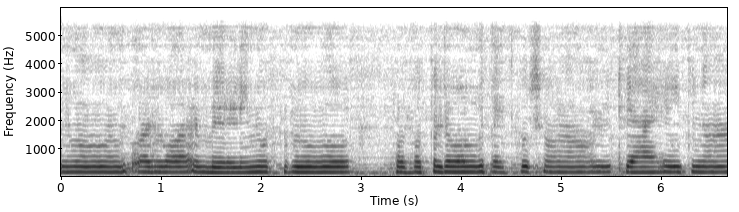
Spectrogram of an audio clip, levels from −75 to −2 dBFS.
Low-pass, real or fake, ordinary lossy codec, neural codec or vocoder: 5.4 kHz; fake; Opus, 64 kbps; codec, 24 kHz, 1 kbps, SNAC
